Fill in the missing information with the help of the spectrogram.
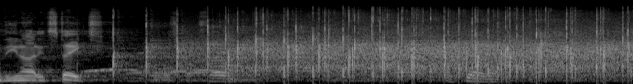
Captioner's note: applause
